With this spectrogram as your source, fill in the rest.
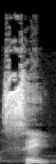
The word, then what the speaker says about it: せい: よねですが青いという漢字がせと読むことを知って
